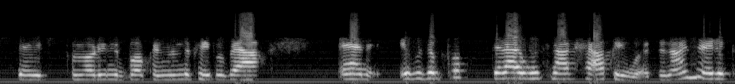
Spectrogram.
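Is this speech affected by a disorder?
Yes: cerebral palsy; visible disability, spinal cord surgery C1 to C7, titanium neck.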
